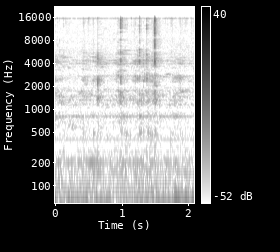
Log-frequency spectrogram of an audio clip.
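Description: Faint, irregular clicks of computer keyboard keys being typed, over a low steady background hum.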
